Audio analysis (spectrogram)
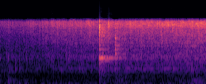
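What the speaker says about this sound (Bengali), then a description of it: "এখানে দেখো পেঁয়াজটা ভাজা হয়ে গেছে, এখন দিয়ে দেবো টমেটো" Onions frying in a pan hiss in a steady sizzle, with a brief louder burst of crackling as tomatoes drop in, then the sizzle continues evenly, close and fairly loud.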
